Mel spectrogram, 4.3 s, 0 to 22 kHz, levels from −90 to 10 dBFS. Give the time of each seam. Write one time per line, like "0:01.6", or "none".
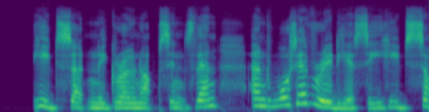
none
